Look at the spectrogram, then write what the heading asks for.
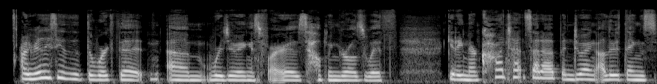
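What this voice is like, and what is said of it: Hoarse, fading voice. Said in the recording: “like I said, I'm losing my voice.”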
